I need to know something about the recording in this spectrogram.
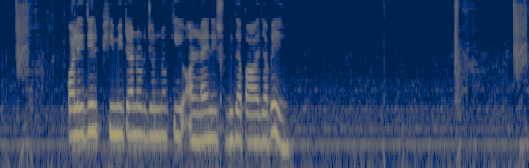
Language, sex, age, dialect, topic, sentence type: Bengali, female, 31-35, Northern/Varendri, banking, question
